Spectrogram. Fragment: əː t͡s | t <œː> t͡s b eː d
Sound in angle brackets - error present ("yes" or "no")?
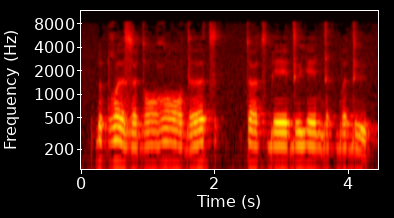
no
